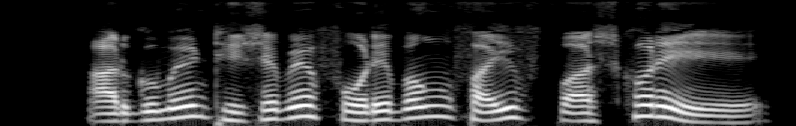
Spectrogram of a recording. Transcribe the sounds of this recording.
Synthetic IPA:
a̰ɾɡumeɳʈɦiʃebefoɾeboŋfajbʱpaʃkoɾe

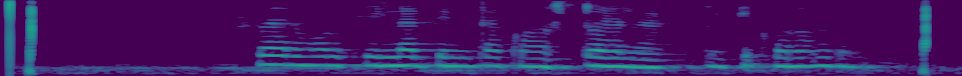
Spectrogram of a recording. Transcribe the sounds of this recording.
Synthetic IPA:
saɾmoɾt͡ɕilːat̪inʈakɔsʈɔɦelakit͡ʃikɔɾɔnd̪o

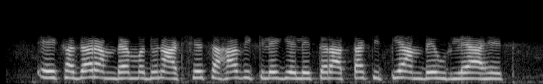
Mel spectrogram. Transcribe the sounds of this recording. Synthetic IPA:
ekɦəd͡zaɾambjamːəd̪ʱuːnaʈʰɕesəɦaʋikleɡelet̪əɾat̪akit̪iːambeuɾleaɦet̪

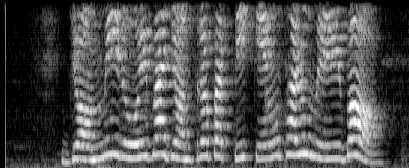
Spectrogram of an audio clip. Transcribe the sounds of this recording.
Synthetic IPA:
d͡ʒɔmːiɾojbad͡ʒɔnt̪ɾɔpat̪ikeũt̪ʰaɭũmiɭibɔ

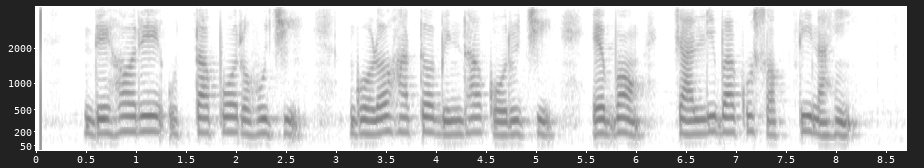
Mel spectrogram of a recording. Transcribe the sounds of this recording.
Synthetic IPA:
d̪eɦɔɾeut̪ːapɔɾɔɦut͡ʃʰiɡoɭɔɦat̪ɔbind̪ʱakɔɾut͡ʃʰiebɔŋ | t͡ʃalibakusɔkt̪inaɦĩ

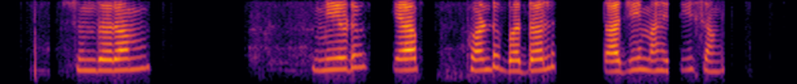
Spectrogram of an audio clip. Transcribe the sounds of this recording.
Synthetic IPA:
sund̪əɾəm | iɽ | kap | pʰːəɳɖbəd̪əl | t̪ad͡ʑimaɦit̪isə̃ŋɡ

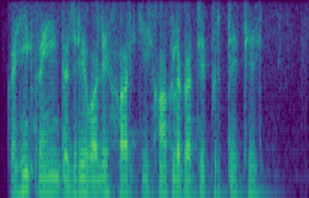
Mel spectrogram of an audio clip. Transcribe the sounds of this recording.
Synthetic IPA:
kɐɦĩkɐɦĩɡɐd͡ʒɾeʋaːlehaːɾkihãːkʰlɐɡaːt̪epʰɪɾt̪et̪ʰeː

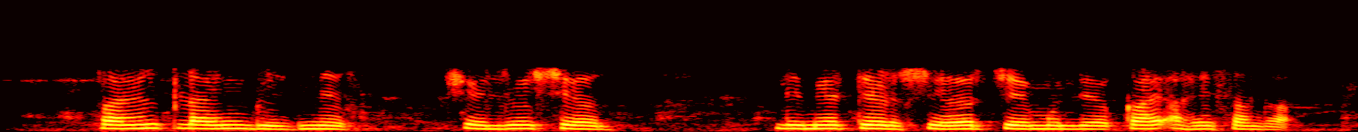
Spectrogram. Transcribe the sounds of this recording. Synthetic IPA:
fɾajeɳʈlajinbid͡ʑnes | seljuɕən | limiʈeɽɕeɦəɾt͡ɕemuljəkajʔaɦesaŋɡa̰

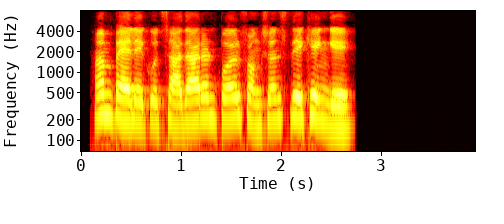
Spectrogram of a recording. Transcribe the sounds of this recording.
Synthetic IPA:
ɦɐmpɛɦlekʊt͡ʃʰsaːd̪ʱaːɾəɳpəːlfʰɐ̃ŋkʃənsd̪eːkʰẽːŋɡeː

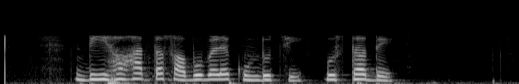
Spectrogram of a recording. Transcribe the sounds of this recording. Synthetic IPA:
d̪iɦɔɦat̪ɔsɔbubeɭekuɳɖut͡ʃi | usd̪ɔd̪e

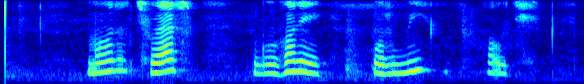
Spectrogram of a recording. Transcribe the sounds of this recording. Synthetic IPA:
moɾt͡ɕʰuaʂ | ɡuɦɔɾekoɾmi | ɦɔwt͡ɕʰi̥

